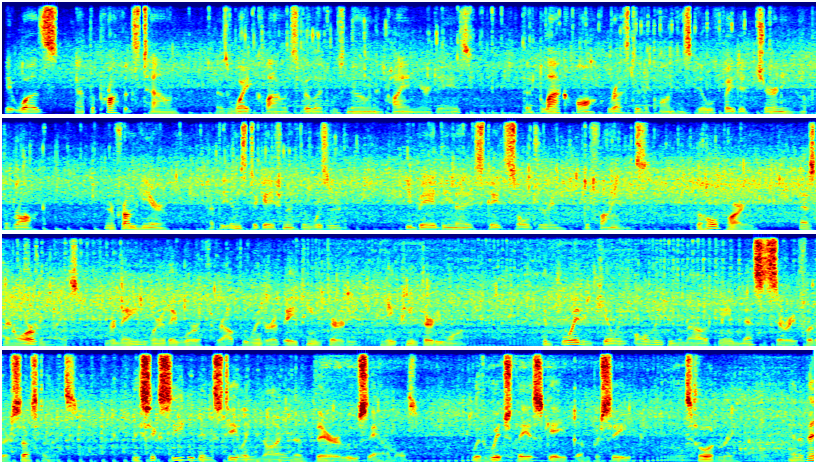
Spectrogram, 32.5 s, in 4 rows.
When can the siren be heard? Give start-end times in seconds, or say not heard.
not heard.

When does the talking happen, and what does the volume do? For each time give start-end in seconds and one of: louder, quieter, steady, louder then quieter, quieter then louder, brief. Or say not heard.
0.0-32.5 steady.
